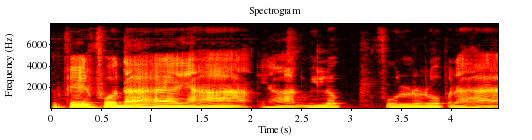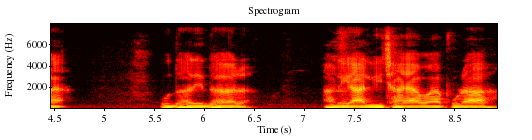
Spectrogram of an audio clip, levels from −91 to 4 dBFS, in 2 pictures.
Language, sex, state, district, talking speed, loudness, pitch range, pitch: Hindi, male, Bihar, Muzaffarpur, 120 wpm, -18 LUFS, 110-120 Hz, 115 Hz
